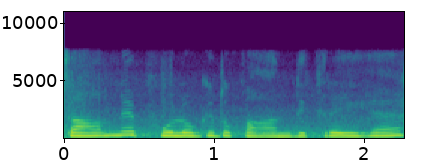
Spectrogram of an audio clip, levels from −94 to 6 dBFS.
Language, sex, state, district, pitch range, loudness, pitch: Hindi, female, Punjab, Fazilka, 255-275 Hz, -14 LUFS, 270 Hz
